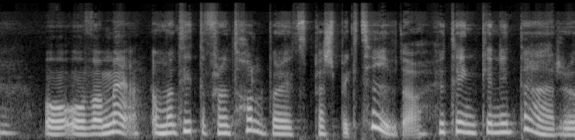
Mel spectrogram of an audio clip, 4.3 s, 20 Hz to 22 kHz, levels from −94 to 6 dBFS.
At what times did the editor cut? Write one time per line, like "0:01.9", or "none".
0:01.1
